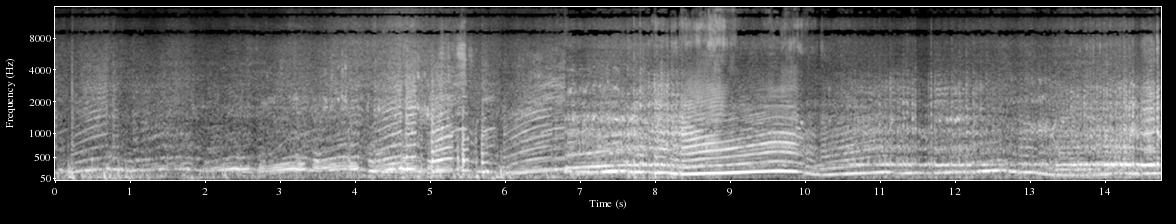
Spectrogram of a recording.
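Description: Tyres squeal on tarmac as a car drifts.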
